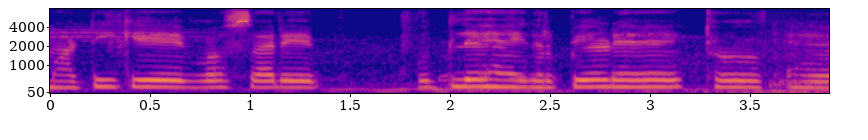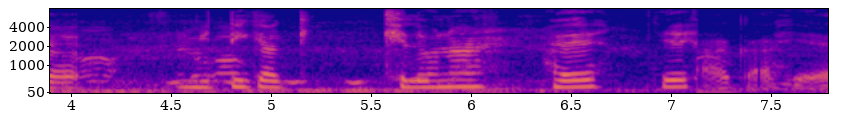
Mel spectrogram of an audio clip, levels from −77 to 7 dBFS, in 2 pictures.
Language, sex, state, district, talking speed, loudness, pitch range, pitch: Hindi, male, Chhattisgarh, Sarguja, 160 wpm, -27 LUFS, 225-240 Hz, 235 Hz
